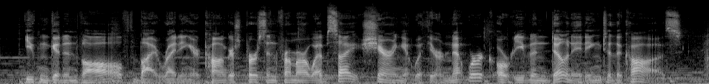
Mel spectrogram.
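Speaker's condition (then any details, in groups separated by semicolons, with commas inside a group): No condition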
